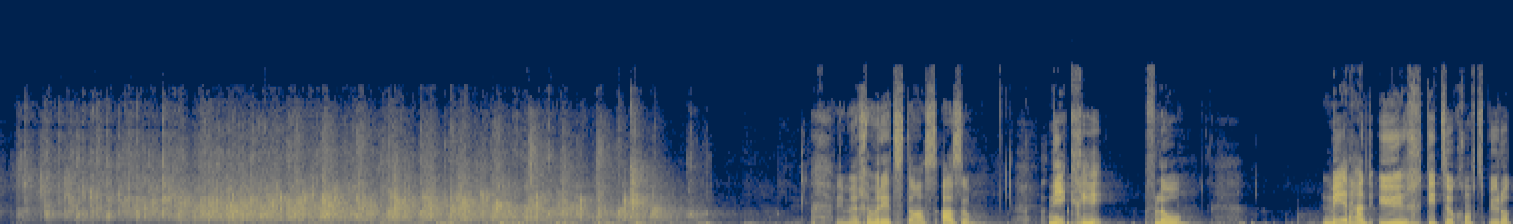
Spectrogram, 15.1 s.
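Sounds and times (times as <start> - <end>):
audience applause: 0.0 - 7.6
speech: 8.4 - 9.9, 10.5 - 12.0, 13.2 - 15.1.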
